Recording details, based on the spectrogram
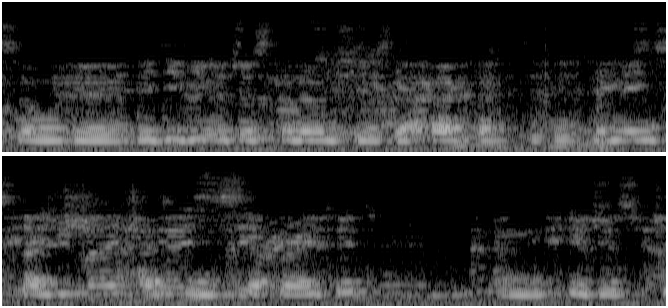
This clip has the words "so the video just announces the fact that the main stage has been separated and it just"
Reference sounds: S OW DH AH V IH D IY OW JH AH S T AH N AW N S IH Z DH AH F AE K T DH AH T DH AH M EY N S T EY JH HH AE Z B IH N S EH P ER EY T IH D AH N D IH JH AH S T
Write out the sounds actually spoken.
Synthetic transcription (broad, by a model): S OW DH AH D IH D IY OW JH AH S T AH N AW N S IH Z DH AH F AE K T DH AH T DH AH M EY N S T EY CH HH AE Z B IH N S EH P ER EY T IH D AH N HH IH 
